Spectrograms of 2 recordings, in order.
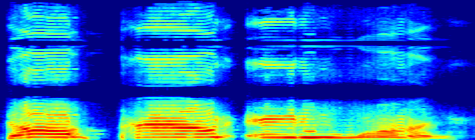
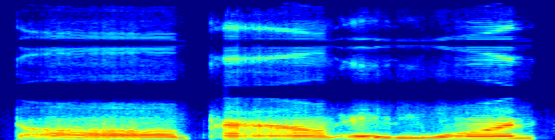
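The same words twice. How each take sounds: First: Slow, drawn-out pick reveal; draft announcer. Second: Said in the usual way. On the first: Acted. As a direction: announce the name big and slow.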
